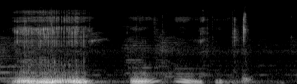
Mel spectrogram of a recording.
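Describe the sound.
A person mimics snoring: one long, loud, rumbling inhale-snore, then a few shorter throaty snorts trailing off, with no speech.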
